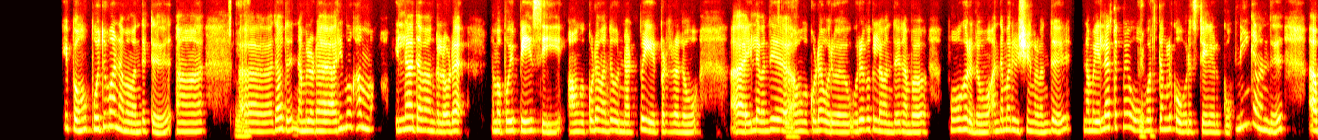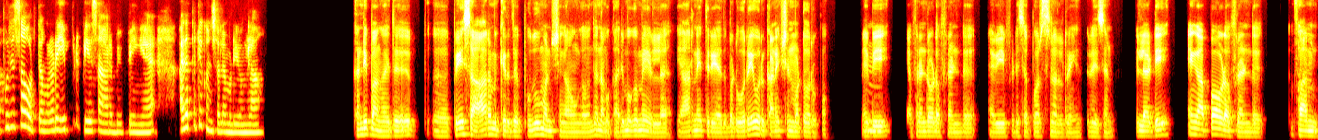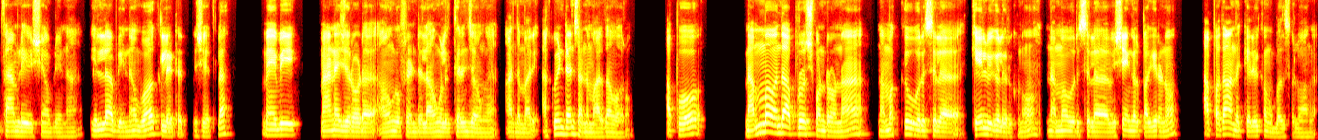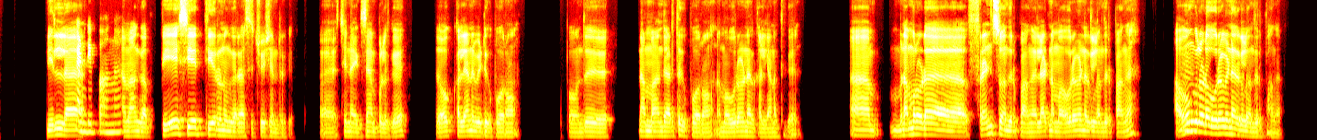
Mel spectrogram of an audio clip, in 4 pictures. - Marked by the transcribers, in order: in English: "கனெக்ஷன்"; in English: "மே பீ"; in English: "மே பீ இஃப் இட் இஸ் அ பெர்சனல் ரீன் ரீசன்"; in English: "வொர்க் ரிலேட்டட்"; in English: "மே பீ"; in English: "அக்கியூன்டன்ஸ்"; in English: "அப்ரோச்"; in English: "சிச்சுவேஷன்"; in English: "எக்ஸாம்பிள்க்கு"; "ஏதோ" said as "தோ"
- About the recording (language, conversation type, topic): Tamil, podcast, புதியவர்களுடன் முதலில் நீங்கள் எப்படி உரையாடலை ஆரம்பிப்பீர்கள்?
